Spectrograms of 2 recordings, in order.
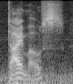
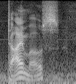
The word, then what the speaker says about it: Deimos: There have been several comments correcting my pronunciation. You need to head yourself out to the Deimos Star Yard yourself, dock, and listen to what the dock person says. She calls it Deimos.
